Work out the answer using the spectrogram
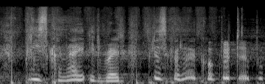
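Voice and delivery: mock crying child voice, high, tearful, desperate. Retelling a boy begging his father to come to the table, imitating crying and begging. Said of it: "and he's crying".

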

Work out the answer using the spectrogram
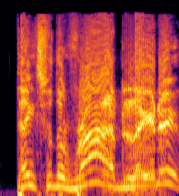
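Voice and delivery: very high, loud, nasty, big mean voice. Retelling someone thanking a lady for the ride: imitating a big mean voice. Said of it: "like with a big mean voice and everything".

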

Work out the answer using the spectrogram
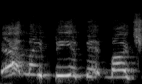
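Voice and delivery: very high, loud, squeaky put-on voice. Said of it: "And I was like".

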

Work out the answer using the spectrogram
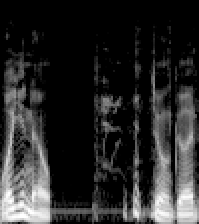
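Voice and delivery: acted, choked-up delivery with halting near-tears pauses. Retelling how Devon answers a greeting: imitating Devon getting choked up. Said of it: "Are you getting choked up right now?".

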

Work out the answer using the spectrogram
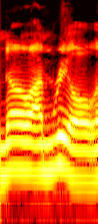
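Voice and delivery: acted eager, enthusiastic voice through a laugh. Retelling a telemarketer's answer to "are you a robot": imitating an enthusiastic reply. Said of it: "laughed and said enthusiastically".

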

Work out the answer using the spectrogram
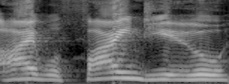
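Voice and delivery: very loud, drawn-out calling out. Voicing a dead wizard in red robes searching a silent mansion: calling out. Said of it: "he calls out and says".

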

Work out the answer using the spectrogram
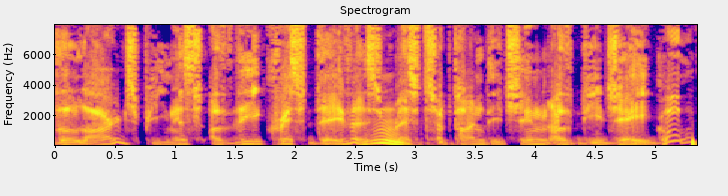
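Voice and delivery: put-on robotic character voice. Answering a welcome-back greeting, in a Robot Yoda voice. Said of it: "what's up, Robot Yoda?".

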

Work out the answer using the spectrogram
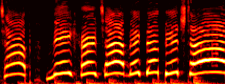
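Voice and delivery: very high, very slow, drawn-out shouted screaming. Retelling watching the match on TV: retelling own screaming. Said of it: "I remember just screaming".

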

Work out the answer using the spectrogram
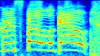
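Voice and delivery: shouting. Calling across a long distance to warn Grisvel, shouting a warning. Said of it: "You'd have to shout".

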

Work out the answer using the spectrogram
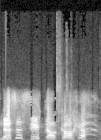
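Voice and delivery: mild, held-back, high-pitched yell. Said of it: "just yell".

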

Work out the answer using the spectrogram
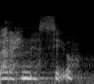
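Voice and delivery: hushed, soft whisper. Retelling God's quiet reply to a busy believer: imitating someone whispering. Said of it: "and he whispers".

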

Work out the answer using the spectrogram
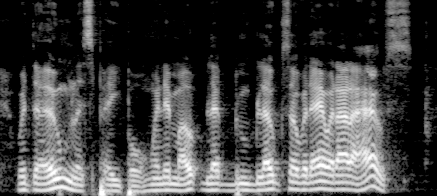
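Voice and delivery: put-on British accent, odd voice.

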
